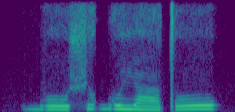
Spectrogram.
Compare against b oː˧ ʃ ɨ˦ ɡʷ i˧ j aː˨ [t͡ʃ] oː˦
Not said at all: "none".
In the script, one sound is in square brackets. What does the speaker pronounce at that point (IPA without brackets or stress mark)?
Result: t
